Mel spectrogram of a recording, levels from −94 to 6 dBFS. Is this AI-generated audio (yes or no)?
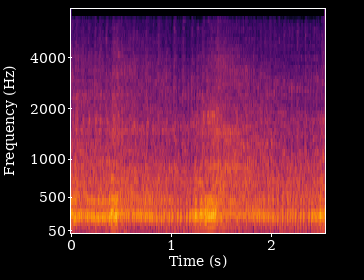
no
